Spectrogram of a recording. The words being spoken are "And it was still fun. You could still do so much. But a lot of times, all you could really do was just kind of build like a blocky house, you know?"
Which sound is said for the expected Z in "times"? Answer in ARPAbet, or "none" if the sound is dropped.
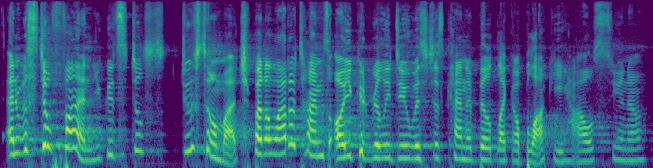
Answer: Z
